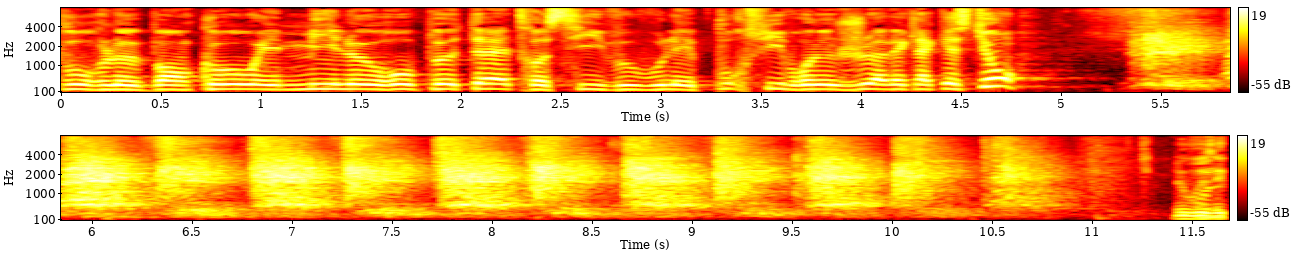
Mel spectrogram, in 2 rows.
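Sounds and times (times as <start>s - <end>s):
speech: 0.0s - 5.0s, 11.4s - 11.6s
studio audience applause: 6.2s - 11.0s.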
